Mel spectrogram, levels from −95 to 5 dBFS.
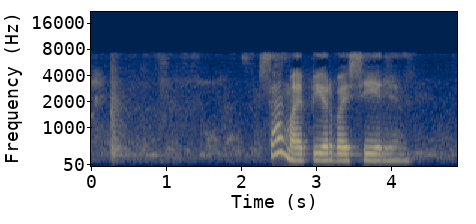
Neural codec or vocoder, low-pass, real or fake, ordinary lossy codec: codec, 24 kHz, 0.9 kbps, WavTokenizer, medium speech release version 2; 7.2 kHz; fake; none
